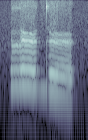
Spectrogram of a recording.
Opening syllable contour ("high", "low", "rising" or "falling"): high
